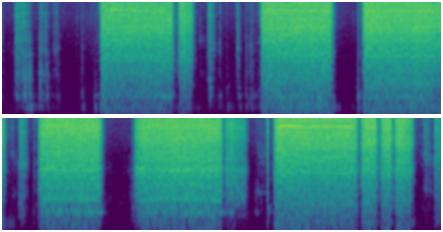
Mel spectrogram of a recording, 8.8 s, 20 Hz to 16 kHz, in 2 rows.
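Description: Cordless drill boring recesses into wood with an 8 mm bit, run in about six short bursts of a second or so, starting and stopping between holes.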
